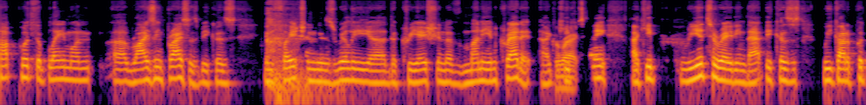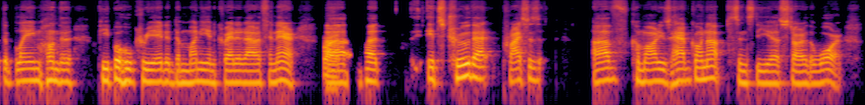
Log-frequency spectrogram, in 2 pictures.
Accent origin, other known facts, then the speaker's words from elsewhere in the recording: Switzerland; moved away as an adult; I was surprised when I moved here in my 20s, 30 years ago. I was from Switzerland. In Switzerland, back then it was different.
